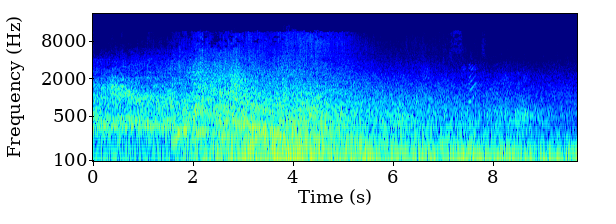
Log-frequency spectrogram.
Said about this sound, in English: This is in Charleston, South Carolina. So let's go ahead and take a look. It certainly does look like an F-35, and there definitely is an explosion. Look at that.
